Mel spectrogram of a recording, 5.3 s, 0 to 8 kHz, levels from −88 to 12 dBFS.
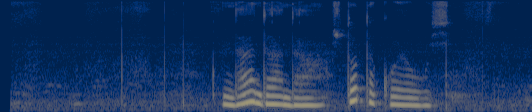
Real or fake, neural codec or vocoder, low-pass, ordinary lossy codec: real; none; none; none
